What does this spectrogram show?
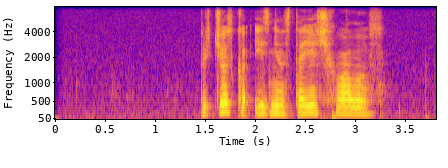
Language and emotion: Russian, neutral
